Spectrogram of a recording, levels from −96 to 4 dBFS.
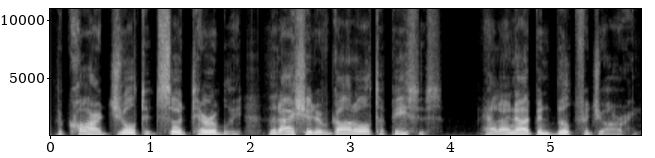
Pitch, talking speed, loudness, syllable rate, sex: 140 Hz, 205 wpm, -16 LUFS, 4.9 syllables/s, male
